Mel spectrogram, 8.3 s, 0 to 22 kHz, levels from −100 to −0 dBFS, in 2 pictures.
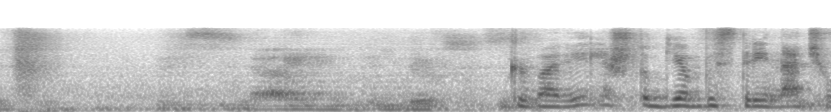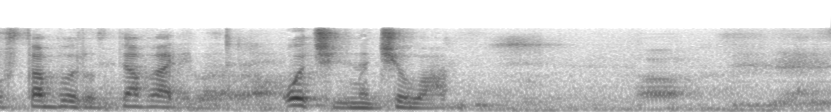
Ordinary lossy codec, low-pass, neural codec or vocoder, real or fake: none; none; codec, 16 kHz, 0.8 kbps, ZipCodec; fake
